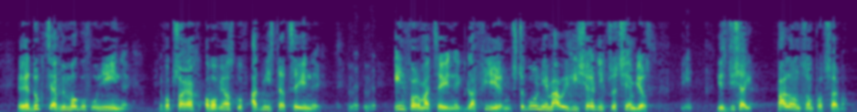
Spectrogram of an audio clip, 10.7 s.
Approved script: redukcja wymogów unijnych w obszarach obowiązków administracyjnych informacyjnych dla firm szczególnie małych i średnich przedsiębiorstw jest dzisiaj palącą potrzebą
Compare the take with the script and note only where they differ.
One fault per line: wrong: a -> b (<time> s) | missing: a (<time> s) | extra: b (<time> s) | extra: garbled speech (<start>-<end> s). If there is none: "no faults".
no faults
